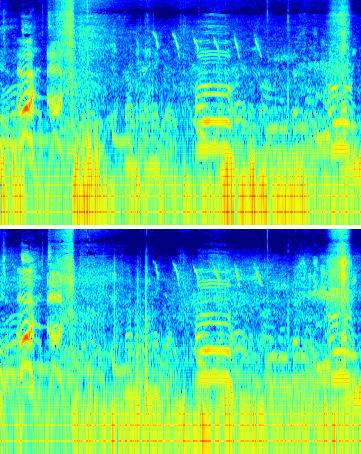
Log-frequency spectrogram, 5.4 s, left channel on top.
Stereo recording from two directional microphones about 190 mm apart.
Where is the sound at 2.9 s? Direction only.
Centre (ahead or behind).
